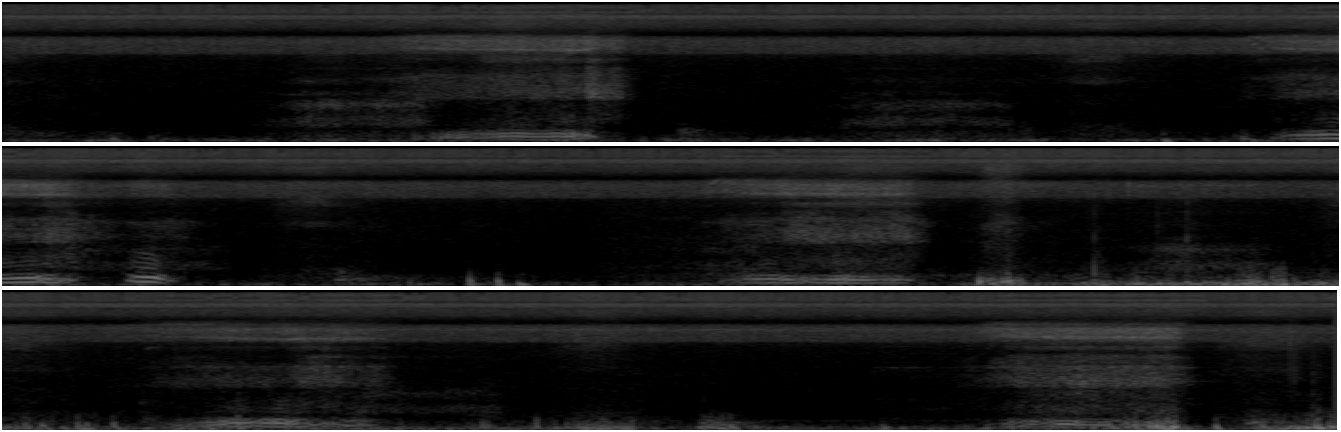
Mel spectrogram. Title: my dog 🐕 maya is snoring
